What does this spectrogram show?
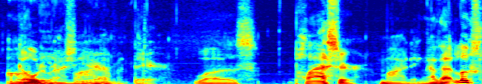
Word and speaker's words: placer: the environment there was placer mining. Now, that looks like it should be pronounced placer, but it's placer. It comes from the same root word as the Spanish word plaza, which basically essentially means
